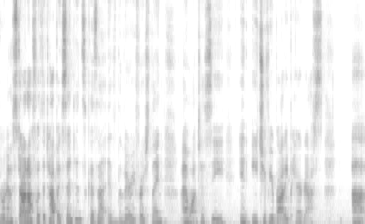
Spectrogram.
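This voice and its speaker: A woman speaks with long, frequent pauses in a fairly high pitch. Her tone is bright and sharp, with ordinary pitch variation. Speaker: teacher. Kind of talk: tutorial.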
